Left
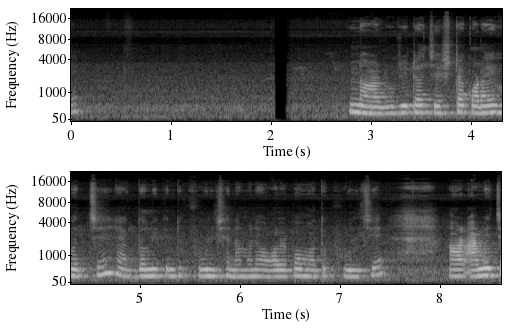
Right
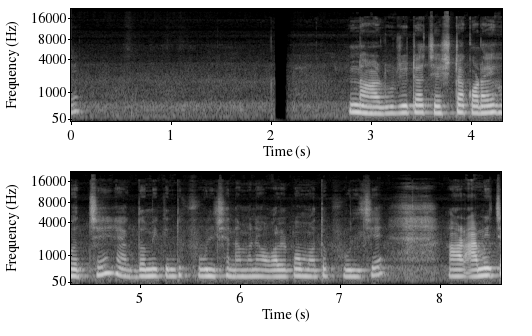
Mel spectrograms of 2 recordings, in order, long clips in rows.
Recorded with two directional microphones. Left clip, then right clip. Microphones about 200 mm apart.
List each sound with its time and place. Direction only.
2.7 s speech: 35° right (ahead or behind)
